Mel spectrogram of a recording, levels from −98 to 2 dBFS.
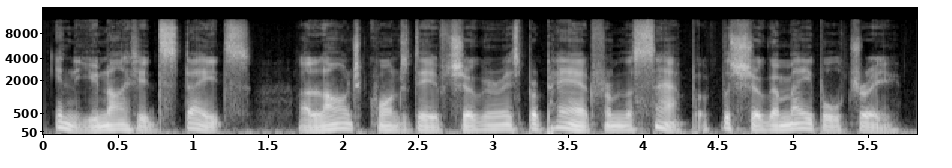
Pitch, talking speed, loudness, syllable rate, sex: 90 Hz, 195 wpm, -17 LUFS, 5.7 syllables/s, male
